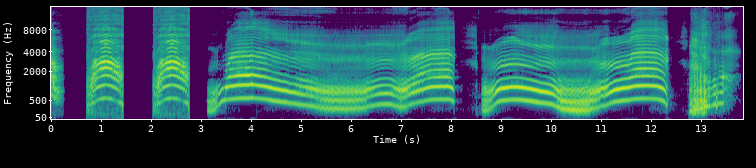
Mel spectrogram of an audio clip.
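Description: Angry cat yowling: a few short yowls, then two long drawn-out yowls of about four seconds each with pitch that wavers up and down, then a short yowl near the end.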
